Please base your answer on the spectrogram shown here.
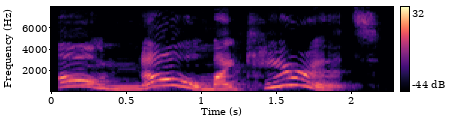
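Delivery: high, loud storybook wail; rabbit's acted, drawn-out lament; dismayed cry. A narrator's reading. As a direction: cry out over a precious loss. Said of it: "cried Rabbit".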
